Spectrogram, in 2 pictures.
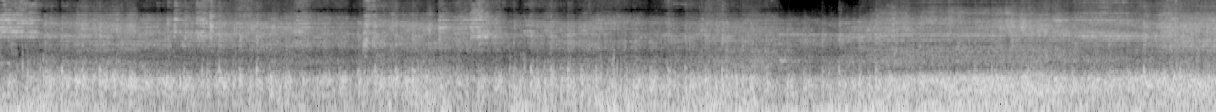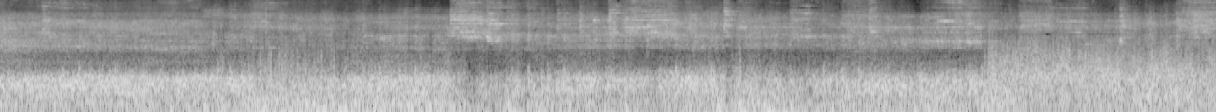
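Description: Freight train of coal gondola cars rolling past: a steady low rumble of steel wheels on rail, with intermittent high screeching from the wheels.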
